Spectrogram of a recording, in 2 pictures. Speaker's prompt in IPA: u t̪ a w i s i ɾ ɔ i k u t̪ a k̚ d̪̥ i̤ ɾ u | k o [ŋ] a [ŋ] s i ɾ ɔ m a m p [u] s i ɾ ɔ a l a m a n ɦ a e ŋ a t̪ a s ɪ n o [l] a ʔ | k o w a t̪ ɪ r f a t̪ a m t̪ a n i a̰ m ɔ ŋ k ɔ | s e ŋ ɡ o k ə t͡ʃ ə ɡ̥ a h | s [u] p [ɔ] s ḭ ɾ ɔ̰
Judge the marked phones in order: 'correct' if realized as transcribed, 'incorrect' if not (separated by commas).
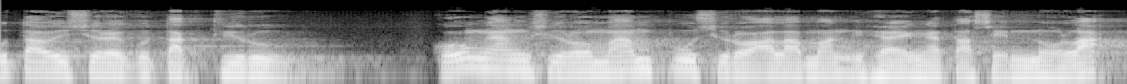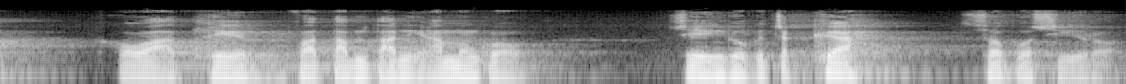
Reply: correct, correct, correct, correct, incorrect, correct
